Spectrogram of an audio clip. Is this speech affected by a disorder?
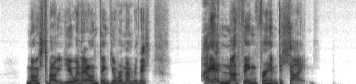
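Yes: cerebral palsy; wheelchair user, earlier used wheelchair-type stroller.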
